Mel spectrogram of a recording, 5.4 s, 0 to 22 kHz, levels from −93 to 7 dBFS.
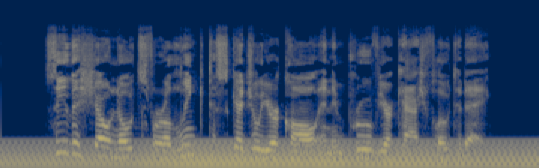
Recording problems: electrical hum; loud; throughout; 50 Hz, 9 dB below the speech

